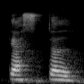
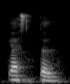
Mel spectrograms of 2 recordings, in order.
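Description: The two takes are said the same way.

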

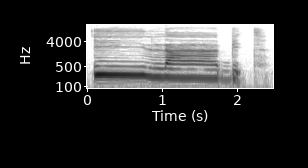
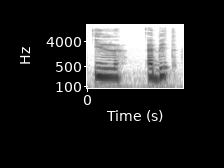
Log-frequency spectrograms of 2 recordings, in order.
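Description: First: The L sound joins the first syllable of habite. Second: The L sound is kept apart from habite. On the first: The speaker calls it right. "on prononce il habite. Donc, le L déménage" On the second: The speaker calls it wrong. "on prononce pas il habite"

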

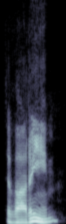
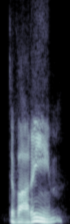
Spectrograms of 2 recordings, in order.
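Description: First: The first vowel is reduced to a short sound. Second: The same.

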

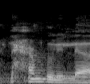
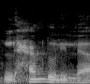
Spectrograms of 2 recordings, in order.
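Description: No difference in how they are said.

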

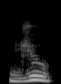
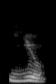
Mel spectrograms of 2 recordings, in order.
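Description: First: It starts with a stronger, j-like consonant. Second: It starts with a plain, soft y sound. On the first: The speaker calls it right. "como con doble L" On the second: The speaker calls it wrong. "No es Yu"

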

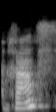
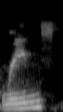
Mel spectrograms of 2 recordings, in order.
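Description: First: The name is pronounced with French sounds. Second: The name is pronounced with English sounds. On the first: "It's a very French name" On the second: "if you read it in an English way"

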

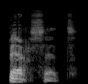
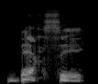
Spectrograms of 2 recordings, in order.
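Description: First: The name is not given its French pronunciation. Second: The name is given its French pronunciation. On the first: The speaker calls it right. "in the original Pharaonic way of" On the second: The speaker calls it wrong. "not like the French camouflaged pronunciation"

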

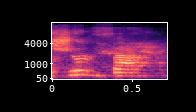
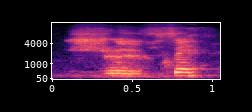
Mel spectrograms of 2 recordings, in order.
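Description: First: The second word ends in an 'ah' vowel. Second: The second word ends in an 'eh' vowel. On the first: The speaker calls it wrong. "tem muita gente que se confunde com isso, que fala je vá. Não existe je vá" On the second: The speaker calls it right. "eu vou pronunciar isso assim, ó"

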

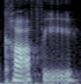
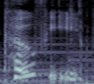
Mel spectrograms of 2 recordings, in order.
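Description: First: The first vowel sounds like in 'cough'. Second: The first vowel sounds like in 'go'. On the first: The speaker calls it right. "It's pronounced like coffee" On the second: The speaker calls it wrong. "It's not correct"

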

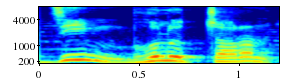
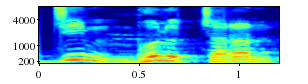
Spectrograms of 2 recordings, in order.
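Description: The two takes are said the same way.

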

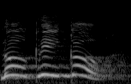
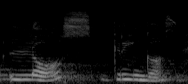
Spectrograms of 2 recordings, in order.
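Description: First: The final s sounds are dropped. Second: The final s sounds are clearly pronounced. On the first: "they would say lo gringo" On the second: "instead of saying los gringos"

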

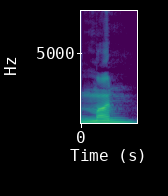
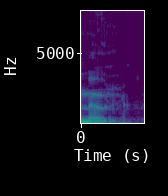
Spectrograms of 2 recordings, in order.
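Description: First: The vowel is short, rhyming with fun. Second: The vowel is long, rhyming with spoon. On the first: "most people will say Mun, and that's the correct pronunciation" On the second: "I like saying that I'm landing on the moon"

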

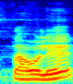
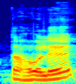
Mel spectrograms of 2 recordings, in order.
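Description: The two takes are said the same way.

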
